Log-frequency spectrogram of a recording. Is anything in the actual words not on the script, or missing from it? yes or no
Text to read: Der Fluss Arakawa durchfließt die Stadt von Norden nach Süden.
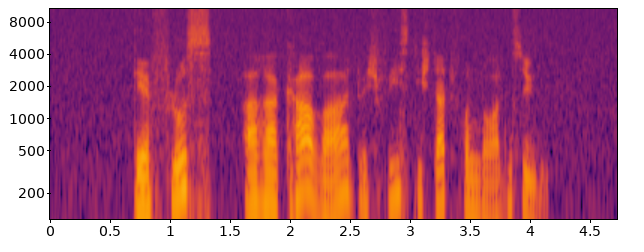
yes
